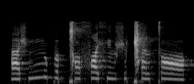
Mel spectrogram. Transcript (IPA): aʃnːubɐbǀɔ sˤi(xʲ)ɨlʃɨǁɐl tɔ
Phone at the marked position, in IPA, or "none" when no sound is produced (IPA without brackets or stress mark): xʲ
